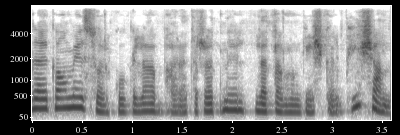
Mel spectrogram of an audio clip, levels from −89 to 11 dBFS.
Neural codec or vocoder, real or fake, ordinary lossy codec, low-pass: vocoder, 22.05 kHz, 80 mel bands, HiFi-GAN; fake; none; 7.2 kHz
